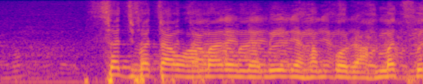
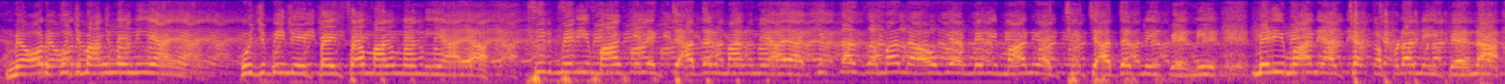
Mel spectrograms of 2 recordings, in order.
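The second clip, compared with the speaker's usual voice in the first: put-on higher, gentle pleading child; lightly voiced pleading boy; 7 semitones higher than usual. Preacher voicing the orphan boy begging his uncle, a touch high and tender. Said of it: "कितने प्यार से कहता है".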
